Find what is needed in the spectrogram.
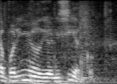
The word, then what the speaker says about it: apolíneo-dionisíaco: ¿Qué es un momento apolíneo con sindicíaco, sindicalista? – ¿Cómo se dice? ¿Podés repetir lo que dijiste? – Claro, es un contraste apolíneo-dionisíaco.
